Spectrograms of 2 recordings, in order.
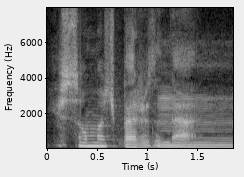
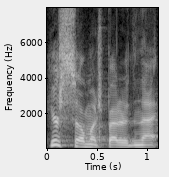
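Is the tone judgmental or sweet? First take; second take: sweet; judgmental. First: It is said in a sweet, gentle tone. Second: It is said in a judgmental tone.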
